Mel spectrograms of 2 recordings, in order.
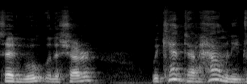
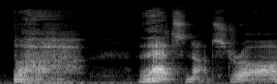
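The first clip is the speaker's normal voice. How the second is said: rough, creaky, low, very slow beast voice; 5 semitones lower than usual. Narrating a story, a beast reaches the Tin Woodman, in a harsh beast voice. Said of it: "said the harsh voice".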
